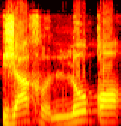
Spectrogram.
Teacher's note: یخلق، یخ، خواب موٹا پڑھیں گے، یہ نون نہیں ہے، بعض لوگوں کو یہ نون نظر آتا ہے جبکہ یہ نون نہیں ہے، یہ خا ہے، تو خا حروف مستعلیہ سے ہے تو اس کو موٹا پڑھنا ہے۔ یخلق، قاف کو بھی ہم موٹا پڑھیں گے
